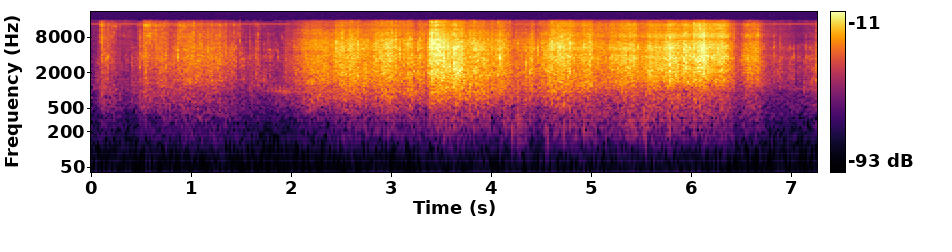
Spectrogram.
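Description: Rustling that swells about two seconds in, holds for several seconds, and fades near the end.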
